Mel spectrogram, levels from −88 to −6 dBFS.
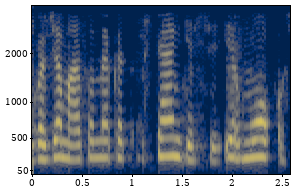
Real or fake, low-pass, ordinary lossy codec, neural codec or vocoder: fake; 3.6 kHz; AAC, 24 kbps; codec, 16 kHz, 16 kbps, FunCodec, trained on LibriTTS, 50 frames a second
